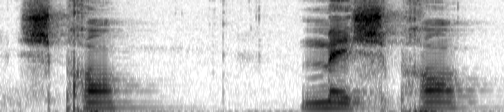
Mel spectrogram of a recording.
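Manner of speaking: "Je prends" said sh-pran; je becomes sh. Shown as a demonstration. Teacher modelling for learners, "je prends" said as sh-pran. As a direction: replace "je" with a bare sh. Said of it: "the sound sh to replace je".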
